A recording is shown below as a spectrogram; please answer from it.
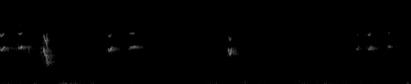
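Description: Felt-tip marker squeaking faintly on a whiteboard in short strokes as a word is written by hand, with one longer falling squeak about half a second in.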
